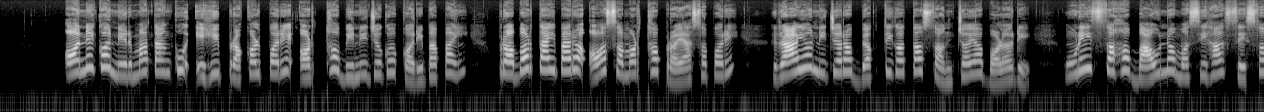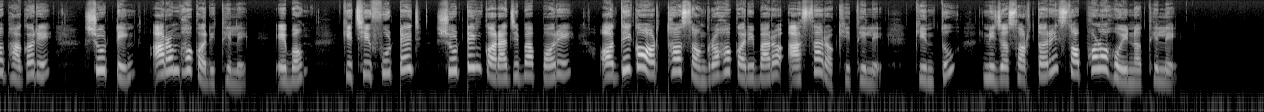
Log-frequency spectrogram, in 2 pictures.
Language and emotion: Odia, neutral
